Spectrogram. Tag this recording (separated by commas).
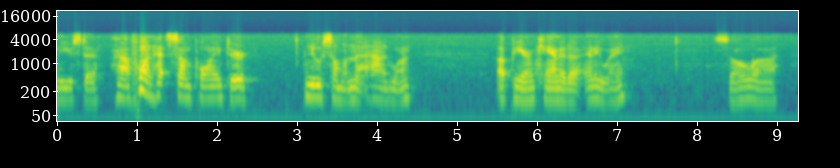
Speech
